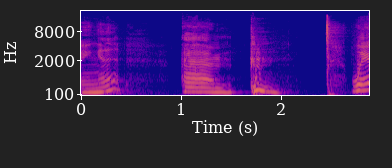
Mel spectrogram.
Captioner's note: clears throat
